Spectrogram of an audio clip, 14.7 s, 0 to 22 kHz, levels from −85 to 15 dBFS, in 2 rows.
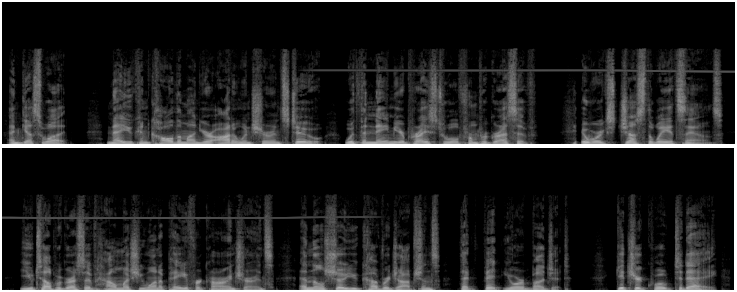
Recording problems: high-pitched whine; faint; from 3 to 11 s; 11 kHz, 30 dB below the speech

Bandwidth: 14.5 kHz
